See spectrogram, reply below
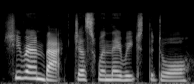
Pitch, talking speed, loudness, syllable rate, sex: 215 Hz, 275 wpm, -19 LUFS, 5.7 syllables/s, female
